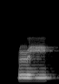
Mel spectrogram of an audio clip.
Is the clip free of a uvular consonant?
yes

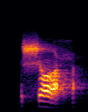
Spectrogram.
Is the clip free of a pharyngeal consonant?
no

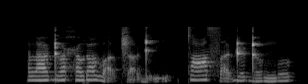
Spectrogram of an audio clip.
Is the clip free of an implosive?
yes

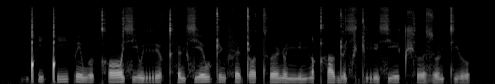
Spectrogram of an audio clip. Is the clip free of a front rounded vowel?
yes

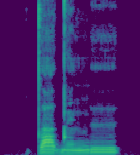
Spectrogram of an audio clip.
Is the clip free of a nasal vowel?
no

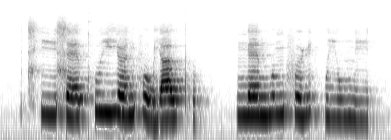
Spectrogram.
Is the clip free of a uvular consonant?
yes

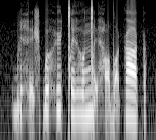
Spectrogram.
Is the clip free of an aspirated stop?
yes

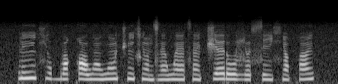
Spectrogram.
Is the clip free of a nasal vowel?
no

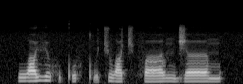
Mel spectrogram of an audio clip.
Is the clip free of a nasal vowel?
yes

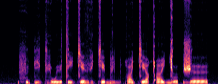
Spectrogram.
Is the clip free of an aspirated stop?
yes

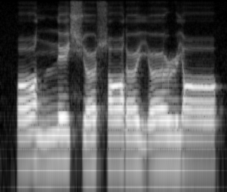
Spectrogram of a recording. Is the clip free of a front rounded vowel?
no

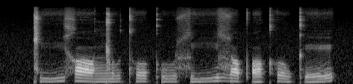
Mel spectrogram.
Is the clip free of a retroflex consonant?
yes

